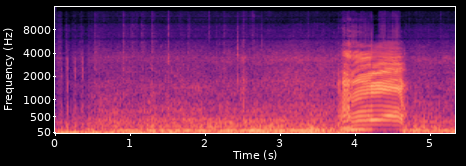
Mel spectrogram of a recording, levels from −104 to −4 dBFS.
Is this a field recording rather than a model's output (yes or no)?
no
